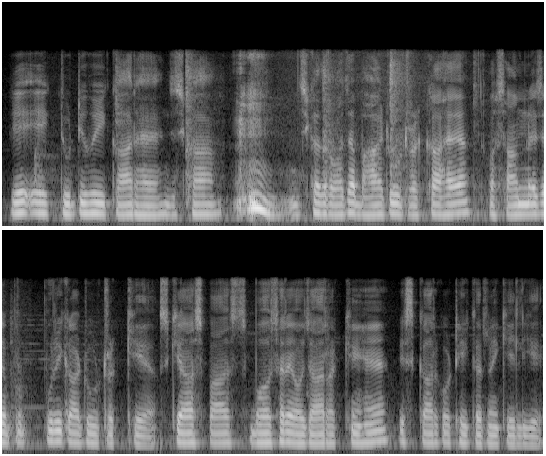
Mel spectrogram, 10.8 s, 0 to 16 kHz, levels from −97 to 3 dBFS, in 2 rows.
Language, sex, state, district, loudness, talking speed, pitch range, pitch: Hindi, male, Uttar Pradesh, Jyotiba Phule Nagar, -23 LUFS, 200 wpm, 120-135 Hz, 125 Hz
